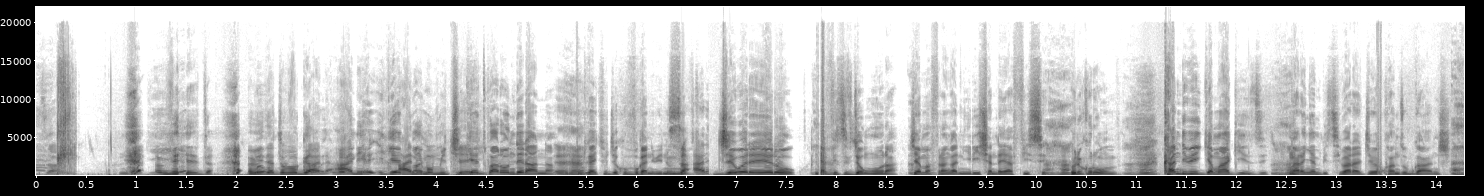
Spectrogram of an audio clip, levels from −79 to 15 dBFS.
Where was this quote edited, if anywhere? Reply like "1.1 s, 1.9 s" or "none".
6.8 s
